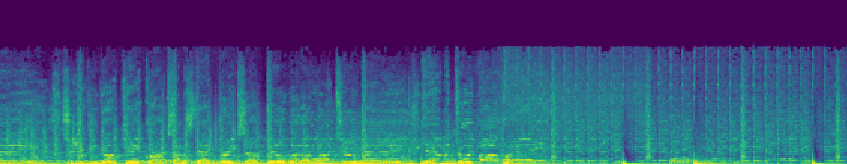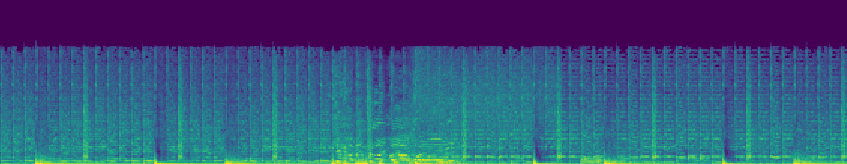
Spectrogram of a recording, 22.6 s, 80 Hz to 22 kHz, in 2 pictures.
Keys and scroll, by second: 4.0 ctrl+z, 21.0 ctrl+=, 21.1 space.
